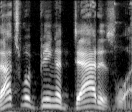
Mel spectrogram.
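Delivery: mock-impressed reaction. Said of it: "I was like".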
